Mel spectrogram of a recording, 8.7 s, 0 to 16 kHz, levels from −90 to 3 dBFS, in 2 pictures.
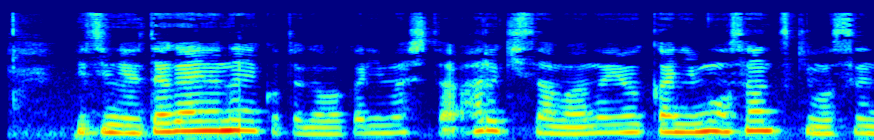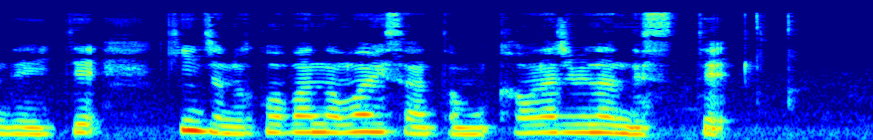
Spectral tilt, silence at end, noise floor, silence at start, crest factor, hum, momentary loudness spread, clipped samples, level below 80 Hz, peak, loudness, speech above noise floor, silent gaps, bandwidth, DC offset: -6.5 dB/octave; 0.75 s; -59 dBFS; 0.4 s; 18 dB; none; 18 LU; under 0.1%; -62 dBFS; -6 dBFS; -24 LUFS; 36 dB; none; 11.5 kHz; under 0.1%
